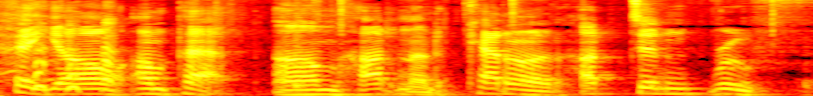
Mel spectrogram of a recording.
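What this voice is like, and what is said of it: Bad generic American, North Carolina twang. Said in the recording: “Pat impression is so bad ... my generic American impression ... Your generic American has a North Carolina stank to it”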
